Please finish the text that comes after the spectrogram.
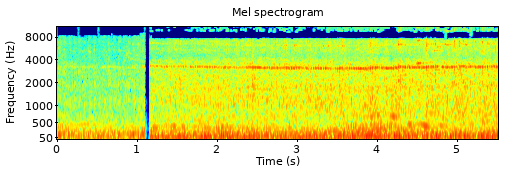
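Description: A Swaraj 855 tractor engine idling at a repair shop, giving a steady, continuous low drone throughout with one brief dropout near the start.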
